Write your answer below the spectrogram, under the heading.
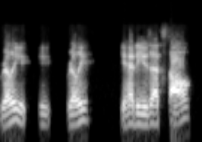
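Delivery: very sarcastic, dry, deadpan delivery. Retelling what the speaker said to a man leaving the office stall: retelling sarcastic remark. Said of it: "very sarcastically said".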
